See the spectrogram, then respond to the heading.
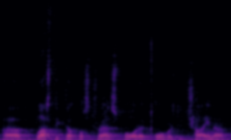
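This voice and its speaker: A man, a company CEO explaining his work calmly and in a measured way in an interview. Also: deep voice, a little hiss or hum. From Finland. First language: Finnish. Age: 40s. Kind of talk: business interview. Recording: roomy echo, faint ambience.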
